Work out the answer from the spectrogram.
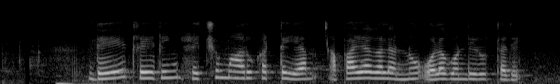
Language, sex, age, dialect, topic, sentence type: Kannada, female, 25-30, Mysore Kannada, banking, statement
